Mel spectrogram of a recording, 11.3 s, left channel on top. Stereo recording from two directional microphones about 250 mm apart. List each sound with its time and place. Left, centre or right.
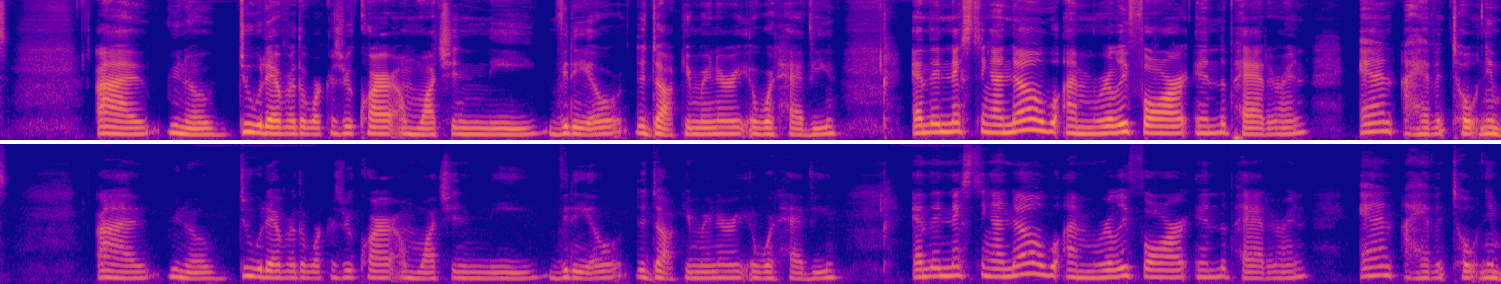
0.7 s speech: left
